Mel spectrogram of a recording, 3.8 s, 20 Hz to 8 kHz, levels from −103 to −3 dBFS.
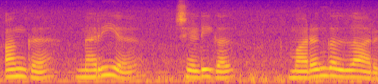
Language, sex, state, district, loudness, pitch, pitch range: Tamil, female, Tamil Nadu, Chennai, -17 LUFS, 200 Hz, 180-210 Hz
